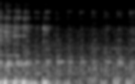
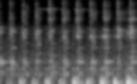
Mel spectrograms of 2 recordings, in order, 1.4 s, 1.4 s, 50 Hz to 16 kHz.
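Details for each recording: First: Royal Enfield BS4 single at idle after checking for hydraulic tappet noise: steady, even low thump with no ticking on top; valve train sounds quiet and normal, no problem. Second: Royal Enfield BS4 single idling: fast steady ticking over the thump, constant throughout, also on cold morning starts; hydraulic tappet noise caused by the engine being a litre short of oil, not a faulty tappet or oil pump.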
